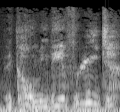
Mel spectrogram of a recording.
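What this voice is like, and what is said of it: Over-the-top pro wrestler announcer voice. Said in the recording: “Do your wrestling voice in here. Do you do wrestling voice? You got one? ... We all have a wrestling voice!”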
